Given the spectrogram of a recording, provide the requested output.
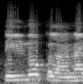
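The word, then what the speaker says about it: Ctenoplana: ठीक है, या इसको टीनोप्लाना भी बोलते हैं। क्या बोलते हैं? टीनोप्लाना, टीनोप्लाना, ठीक है। याद रखना है ये कि इसकी स्पेलिंग नहीं गलत करना है। यहाँ पे सी साइलेंट है, पहले सी बनेगी फिर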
